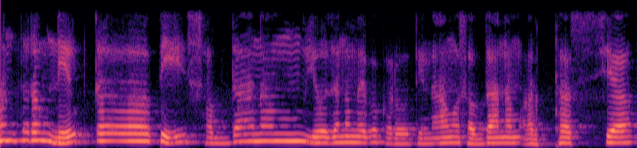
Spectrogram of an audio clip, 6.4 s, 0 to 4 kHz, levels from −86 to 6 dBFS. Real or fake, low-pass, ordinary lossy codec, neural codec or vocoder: real; 3.6 kHz; none; none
